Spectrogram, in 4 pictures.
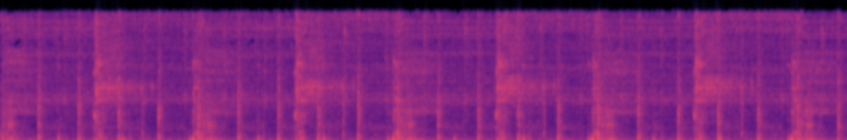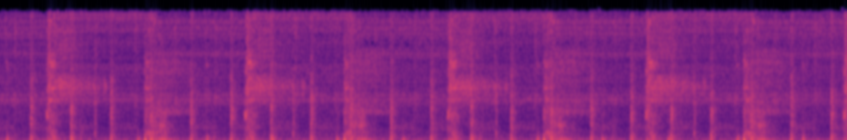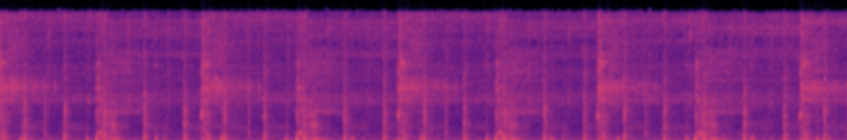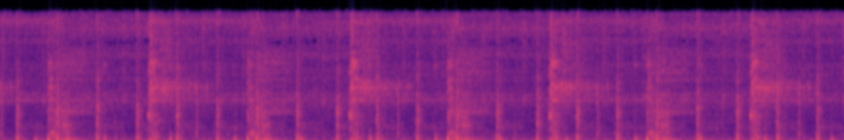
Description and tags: a laboratory testroom filled with pneumatic magnetic valves in constant action
valves, laboratory, breath, experiment, electromagnetic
